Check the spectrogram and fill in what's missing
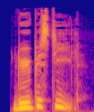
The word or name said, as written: løbestil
